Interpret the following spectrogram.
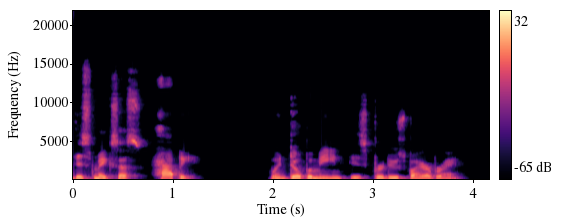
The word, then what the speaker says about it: dopamine: produced by our brain the word is not pronounced dopamine it's pronounced dopamine I have to use the long e sound like green beans dopamine not dopamine not I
